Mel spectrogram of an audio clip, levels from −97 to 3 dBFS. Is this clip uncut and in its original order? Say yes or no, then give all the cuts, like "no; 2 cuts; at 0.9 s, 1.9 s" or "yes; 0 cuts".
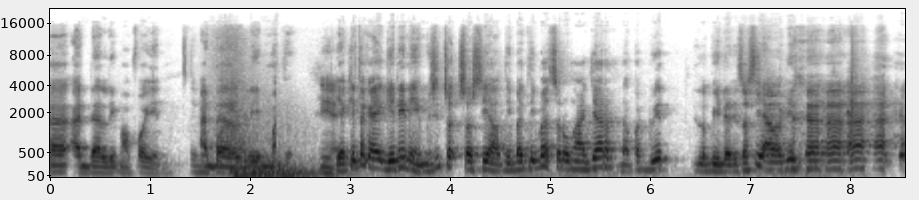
no; 1 cut; at 2.2 s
